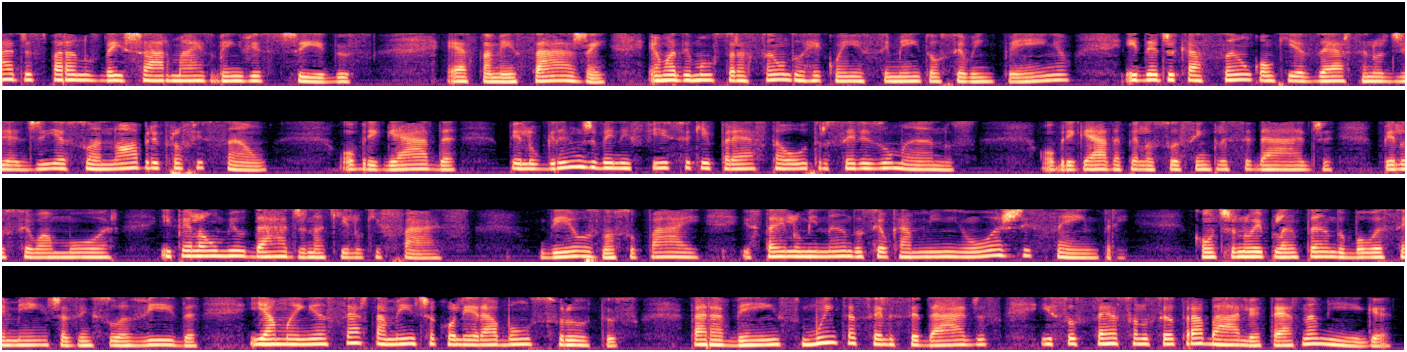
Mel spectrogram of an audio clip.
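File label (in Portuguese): Homenagem costureira, voz feminina; Telemensagens; HOMENAGENS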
